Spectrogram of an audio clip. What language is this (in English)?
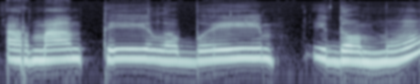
Lithuanian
